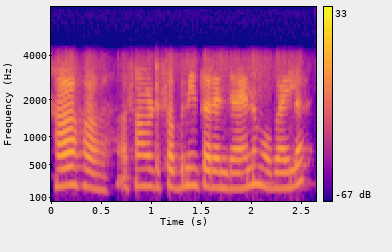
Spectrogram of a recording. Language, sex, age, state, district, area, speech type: Sindhi, female, 45-60, Rajasthan, Ajmer, urban, conversation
